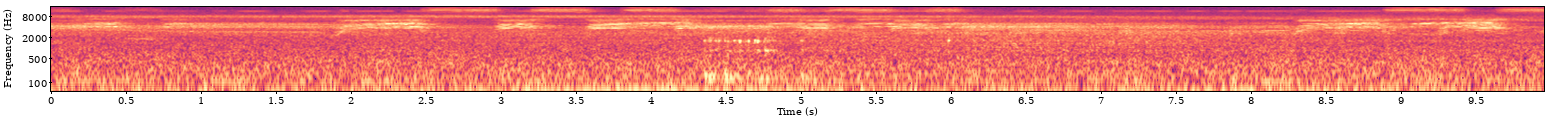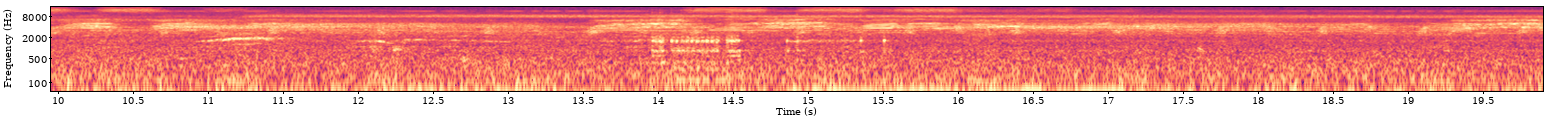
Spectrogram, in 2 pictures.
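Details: Minmin cicada singing on 24 July 2016 in summer, a pulsed high buzzing phrase repeated in bursts over a steady shrill background drone of other insects.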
